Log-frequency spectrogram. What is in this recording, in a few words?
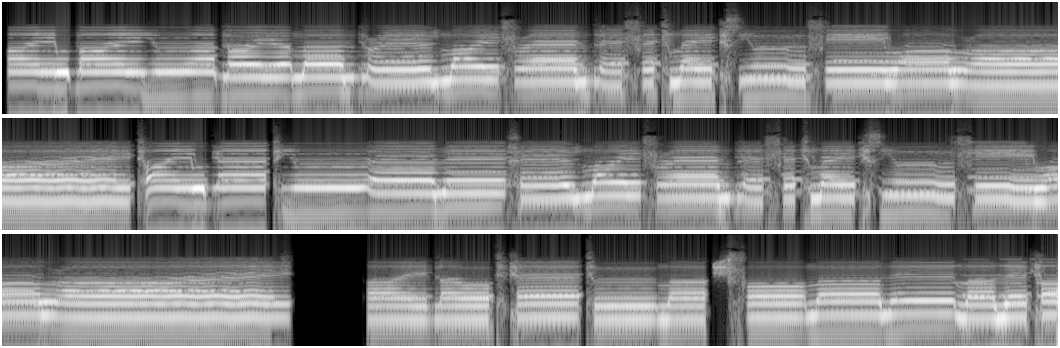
tenor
